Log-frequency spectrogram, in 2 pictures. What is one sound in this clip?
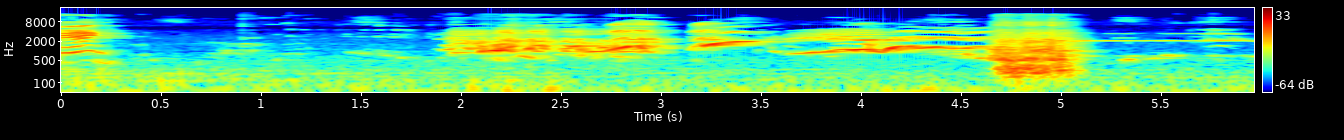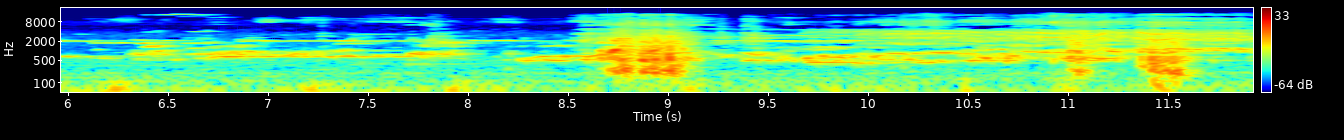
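Electric toy cars whir as they drive.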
